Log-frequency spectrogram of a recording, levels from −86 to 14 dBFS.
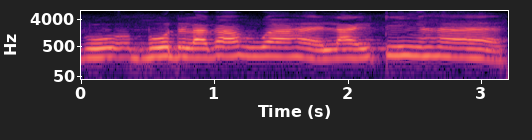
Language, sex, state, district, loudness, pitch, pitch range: Hindi, female, Bihar, West Champaran, -16 LUFS, 220 Hz, 210-230 Hz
